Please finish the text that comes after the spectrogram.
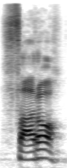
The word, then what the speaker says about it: faro: left to the bottom right will open up a sound so faro faro lighthouse faro i will do it's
